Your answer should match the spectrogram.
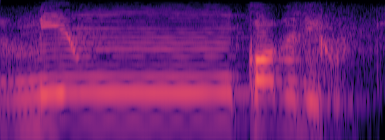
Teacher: اخفي النون عند القاف مع تفخيم الغنة نفسها · Term: الاخفاء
